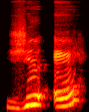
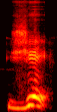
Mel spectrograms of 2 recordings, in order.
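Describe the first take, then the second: First: The two words are said separately, two syllables. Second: The vowel is dropped, one joined syllable. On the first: The speaker calls it wrong. "itu pastinya kurang enak ya" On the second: The speaker calls it right. "kita e-nya hilangkan"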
